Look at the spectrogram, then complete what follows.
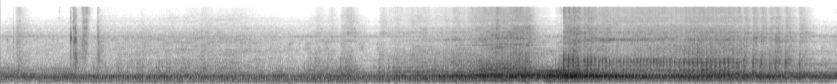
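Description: A small engine running steadily, growing louder to a peak about seven seconds in, then easing off slightly.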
